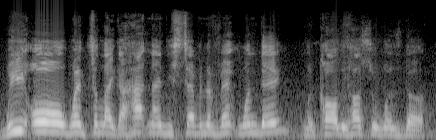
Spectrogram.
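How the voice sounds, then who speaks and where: A man's voice: high-pitched, a little fast, crowd noise. A man hosting a podcast in casual chat, telling stories in a profane, joking way and laughing often. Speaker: podcast host.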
